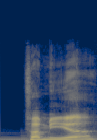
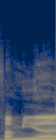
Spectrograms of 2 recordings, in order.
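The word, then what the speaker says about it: famiglia: Familia. No. Oh, is it Fam? Oh, okay. Just a reminder, it's pronounced Famia and not Familia.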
